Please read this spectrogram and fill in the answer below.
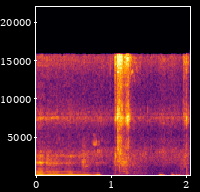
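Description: A person's voice holding one steady low note for just under a second, like a hum, followed by a brief noise about a second in.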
